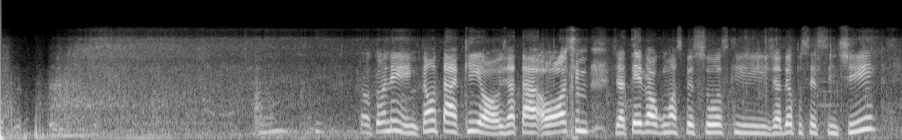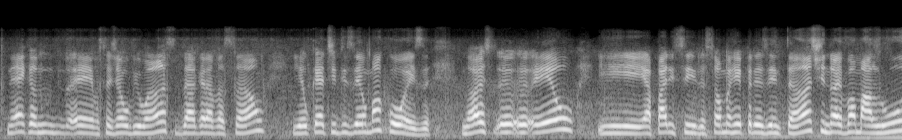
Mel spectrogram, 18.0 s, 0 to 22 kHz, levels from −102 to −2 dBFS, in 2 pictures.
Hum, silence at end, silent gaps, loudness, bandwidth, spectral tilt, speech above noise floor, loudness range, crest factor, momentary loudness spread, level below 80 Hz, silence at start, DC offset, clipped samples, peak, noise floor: none; 0 s; none; -16 LUFS; 9.2 kHz; -5.5 dB/octave; 23 dB; 7 LU; 16 dB; 18 LU; -46 dBFS; 0 s; under 0.1%; under 0.1%; 0 dBFS; -38 dBFS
